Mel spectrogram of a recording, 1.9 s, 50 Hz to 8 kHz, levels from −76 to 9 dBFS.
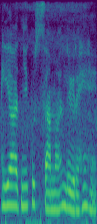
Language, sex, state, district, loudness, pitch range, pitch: Hindi, female, Uttar Pradesh, Lucknow, -14 LUFS, 180-220 Hz, 215 Hz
